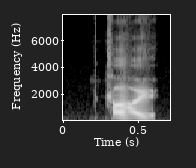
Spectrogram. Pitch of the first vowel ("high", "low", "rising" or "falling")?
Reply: high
